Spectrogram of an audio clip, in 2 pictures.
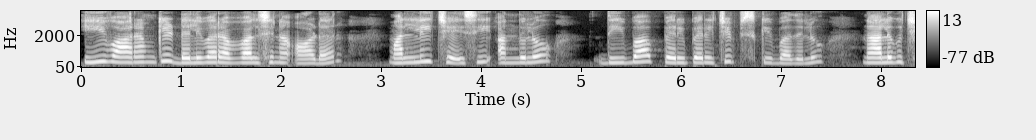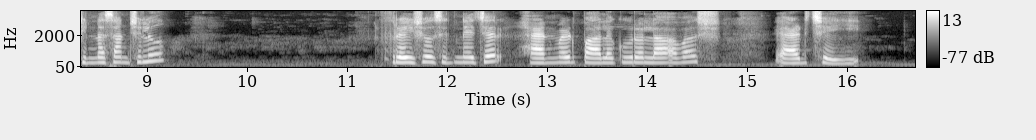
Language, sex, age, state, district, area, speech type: Telugu, female, 18-30, Telangana, Peddapalli, rural, read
